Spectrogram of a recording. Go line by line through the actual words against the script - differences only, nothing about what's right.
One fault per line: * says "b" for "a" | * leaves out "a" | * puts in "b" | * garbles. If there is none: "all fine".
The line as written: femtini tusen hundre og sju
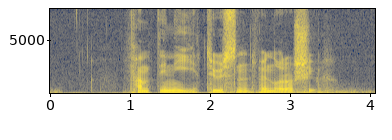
all fine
